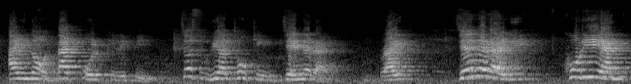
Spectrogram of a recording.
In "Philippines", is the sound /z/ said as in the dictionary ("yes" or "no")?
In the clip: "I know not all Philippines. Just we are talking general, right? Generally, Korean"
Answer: no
